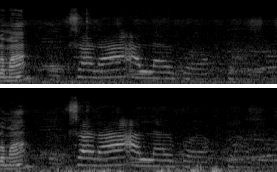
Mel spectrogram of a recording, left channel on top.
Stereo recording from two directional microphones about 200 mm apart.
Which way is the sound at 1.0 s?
15° right (ahead or behind).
